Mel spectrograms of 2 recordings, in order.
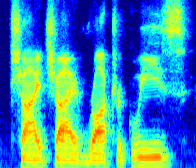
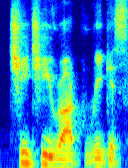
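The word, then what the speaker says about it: Chi Chi Rodriguez: There's a famous bit where he's talking about tennis player Chai Rodriguez on the air, and then Johnny Fever reaches over and presses the mute button, and he says, "What are you doing?" And he goes, "It's Chichi Rodriguez less.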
